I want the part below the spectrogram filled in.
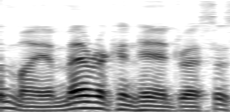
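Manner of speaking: usual speaking voice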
